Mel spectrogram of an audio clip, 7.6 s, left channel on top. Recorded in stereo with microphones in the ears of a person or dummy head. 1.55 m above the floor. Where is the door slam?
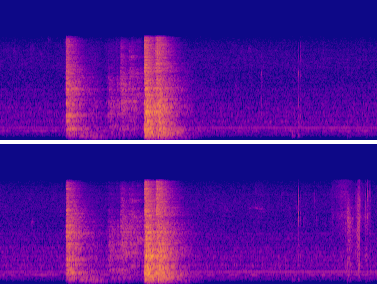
30° left (ahead or behind), 2.5 m.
